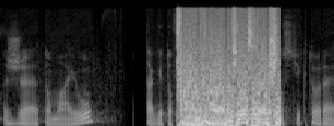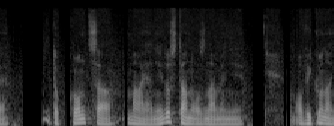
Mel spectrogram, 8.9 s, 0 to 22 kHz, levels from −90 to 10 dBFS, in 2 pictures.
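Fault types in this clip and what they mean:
Signed and unsigned mixed up: From 2.36 s to 3.74 s, just after "tak je to", the speech turns into a very loud, harsh distortion. Quiet moments in that stretch are as loud as the rest. Each time the waveform crosses zero, it seems to leap across the full range. This likely comes from 8-bit samples being read with the wrong sign convention, flipping the top bit.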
